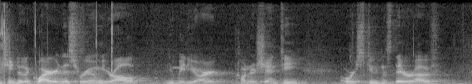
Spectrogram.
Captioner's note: speaking foreign language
